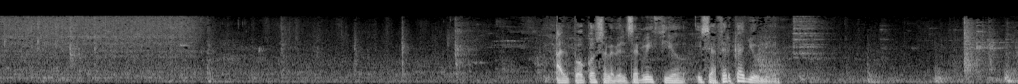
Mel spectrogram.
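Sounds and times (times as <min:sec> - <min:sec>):
water running from a tap into a bathroom sink: 0:00.0 - 0:02.1
speech: 0:05.6 - 0:08.1.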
